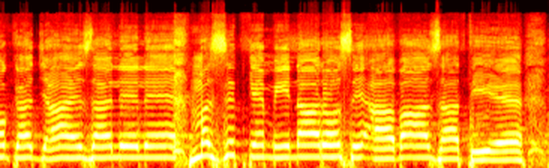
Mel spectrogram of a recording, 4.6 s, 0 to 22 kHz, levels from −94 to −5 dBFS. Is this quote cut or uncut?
cut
